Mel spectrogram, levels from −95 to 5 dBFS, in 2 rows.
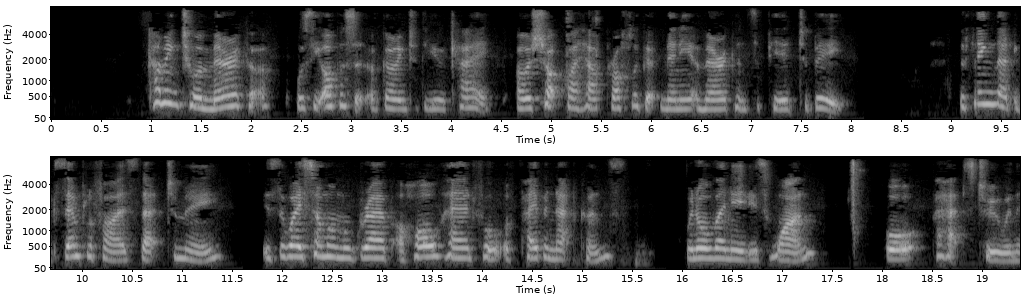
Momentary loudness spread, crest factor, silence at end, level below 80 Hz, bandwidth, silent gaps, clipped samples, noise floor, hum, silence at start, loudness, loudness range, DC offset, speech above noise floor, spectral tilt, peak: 12 LU; 20 dB; 0 s; -82 dBFS; 8 kHz; 8.13-8.40 s, 15.84-15.88 s; under 0.1%; -89 dBFS; none; 0.95 s; -31 LUFS; 4 LU; under 0.1%; 58 dB; -3.5 dB/octave; -12 dBFS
